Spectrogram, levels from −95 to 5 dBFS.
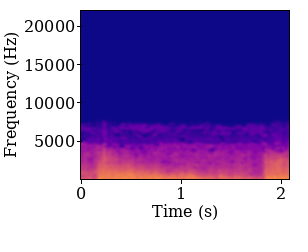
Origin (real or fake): real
